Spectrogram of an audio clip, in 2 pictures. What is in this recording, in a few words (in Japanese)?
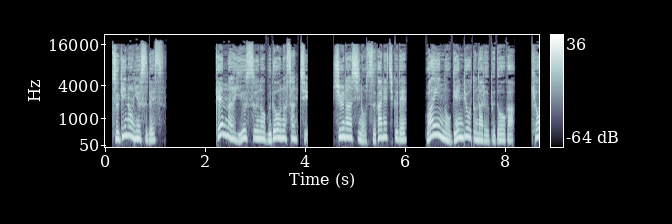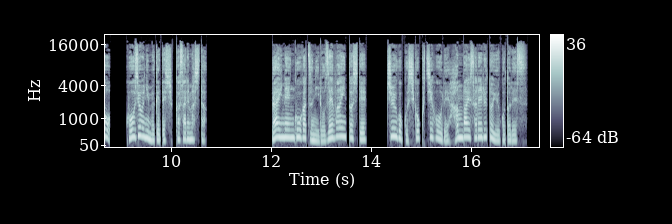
ニュース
